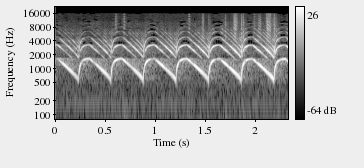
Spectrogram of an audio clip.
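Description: Electronic siren in fast yelp mode, its pitch sweeping up and down about five or six times a second.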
